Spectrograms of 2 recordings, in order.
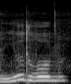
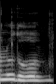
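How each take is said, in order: First: The word begins with an E sound. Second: The word begins with an L sound. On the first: The speaker calls it right. "c'est un, un iodrome. C'est un I majuscule" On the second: The speaker calls it wrong. "C'est pas un lodrome"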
